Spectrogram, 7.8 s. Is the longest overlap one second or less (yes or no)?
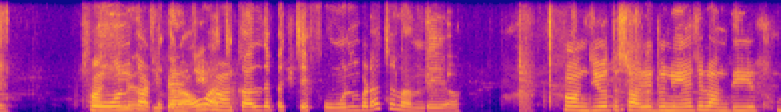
no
